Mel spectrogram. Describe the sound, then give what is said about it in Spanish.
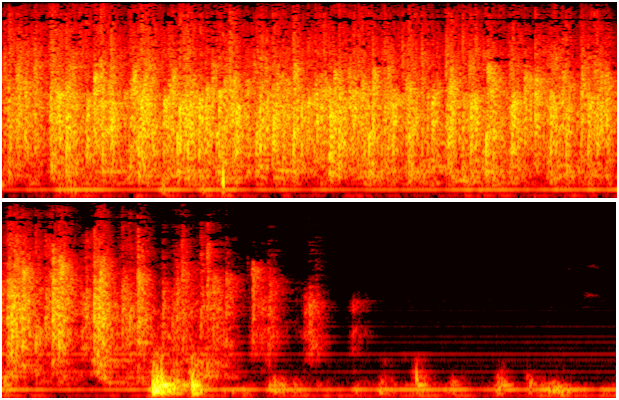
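A crowd claps for the last participant introduced in a contest, a dense, loud burst of applause that gradually thins out and fades into a few scattered claps, with a steady electrical hum running underneath throughout. “Aplauso para”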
